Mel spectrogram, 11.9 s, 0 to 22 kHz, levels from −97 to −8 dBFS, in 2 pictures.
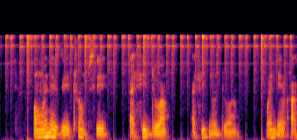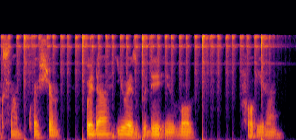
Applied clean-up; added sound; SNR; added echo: none; Tambourine; 1 dB; none.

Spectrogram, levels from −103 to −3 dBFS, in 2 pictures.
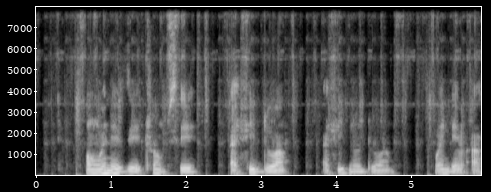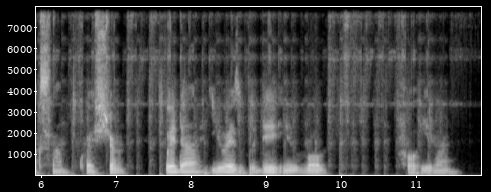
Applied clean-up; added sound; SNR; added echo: neural separator model SepFormer DNS4.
